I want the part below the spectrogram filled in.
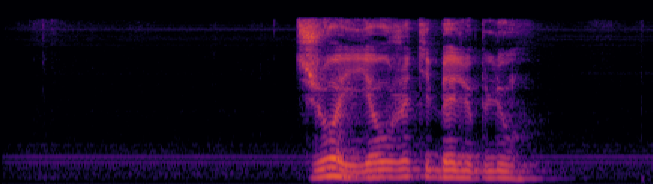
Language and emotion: Russian, positive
